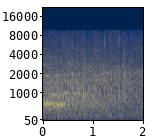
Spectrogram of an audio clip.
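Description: Large theatre audience applauding, with a few voices cheering over the clapping.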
